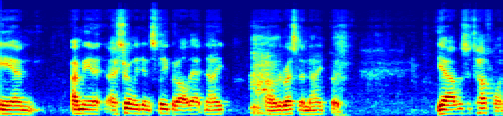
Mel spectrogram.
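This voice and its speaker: Very fast delivery in a monotone, flat intonation, broken by long, frequent pauses. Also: man, fairly high pitch for a man. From Wisconsin, US Midwest. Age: 60s. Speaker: victim's brother, witness. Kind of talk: court testimony. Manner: halting, many repetitions.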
